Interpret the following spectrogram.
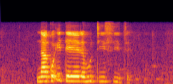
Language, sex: Southern Sotho, female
